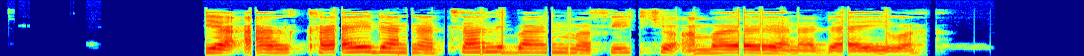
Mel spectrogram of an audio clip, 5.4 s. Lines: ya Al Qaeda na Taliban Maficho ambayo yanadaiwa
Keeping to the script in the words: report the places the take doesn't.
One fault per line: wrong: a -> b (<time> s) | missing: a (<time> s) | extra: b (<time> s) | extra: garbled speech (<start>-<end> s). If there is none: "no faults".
no faults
